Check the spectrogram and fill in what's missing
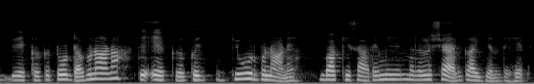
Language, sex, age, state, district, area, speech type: Dogri, female, 30-45, Jammu and Kashmir, Samba, rural, spontaneous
